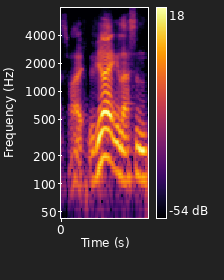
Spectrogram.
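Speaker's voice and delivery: normal talking voice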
